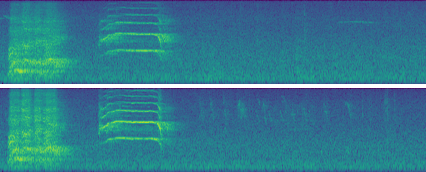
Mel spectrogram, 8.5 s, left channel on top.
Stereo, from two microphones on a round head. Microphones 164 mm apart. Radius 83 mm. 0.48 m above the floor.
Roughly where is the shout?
Right.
